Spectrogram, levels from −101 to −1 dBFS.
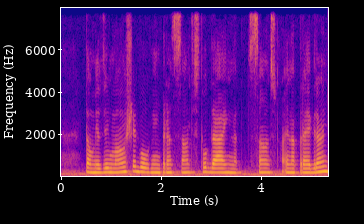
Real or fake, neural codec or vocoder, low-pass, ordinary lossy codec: fake; codec, 16 kHz, 2 kbps, FunCodec, trained on LibriTTS, 25 frames a second; none; none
